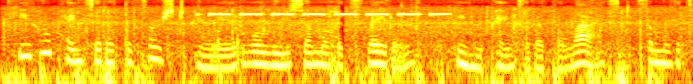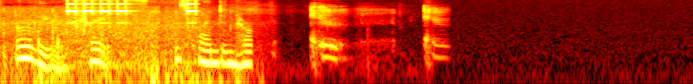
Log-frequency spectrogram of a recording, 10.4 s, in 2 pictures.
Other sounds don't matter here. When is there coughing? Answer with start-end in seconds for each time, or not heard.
6.7-8.6.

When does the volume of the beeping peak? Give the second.
6 s.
